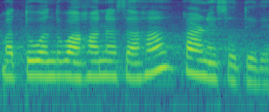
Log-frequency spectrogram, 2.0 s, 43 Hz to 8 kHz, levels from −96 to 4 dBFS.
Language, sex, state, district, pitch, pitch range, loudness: Kannada, female, Karnataka, Bidar, 230 Hz, 215-235 Hz, -15 LUFS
